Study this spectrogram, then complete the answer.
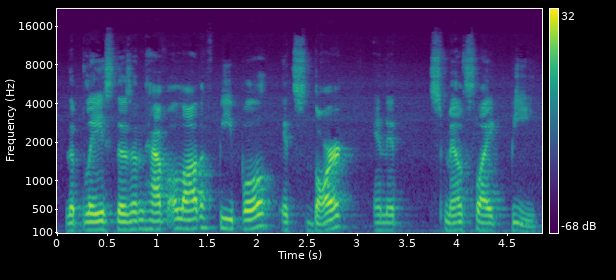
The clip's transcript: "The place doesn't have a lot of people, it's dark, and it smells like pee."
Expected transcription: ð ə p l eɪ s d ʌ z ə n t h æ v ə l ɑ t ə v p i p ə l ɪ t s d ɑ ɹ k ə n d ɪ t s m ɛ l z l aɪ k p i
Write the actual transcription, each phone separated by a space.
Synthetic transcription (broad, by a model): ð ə p l eɪ s d ʌ z ə n t h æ v ə l ɑ t ə v p i p ə l ɪ t s d ɑ ɹ k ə n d ɪ t s m ɛ l s l aɪ k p i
